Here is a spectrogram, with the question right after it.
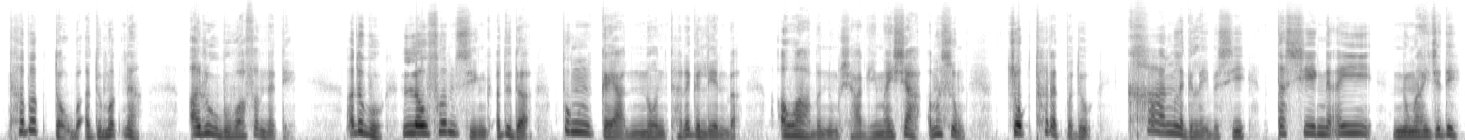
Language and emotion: Manipuri, disgusted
